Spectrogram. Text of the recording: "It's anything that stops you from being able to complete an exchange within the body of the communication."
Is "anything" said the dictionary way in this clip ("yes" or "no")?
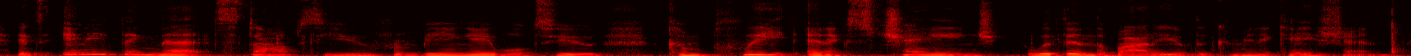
yes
